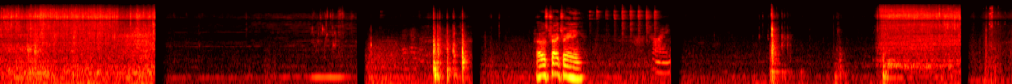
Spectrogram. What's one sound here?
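Water pours from a tap into a basin.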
